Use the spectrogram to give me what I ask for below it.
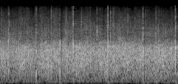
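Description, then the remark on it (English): Steady, dense applause from an audience at an evening event, thanking the co-presenter, the UCLA Anderson School of Management, many hands clapping at once in a loud, continuous wash of bright crackling claps with no voices standing out. “A big round of applause for them, please.”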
